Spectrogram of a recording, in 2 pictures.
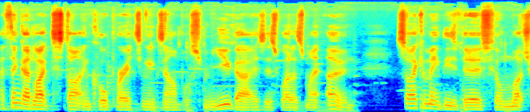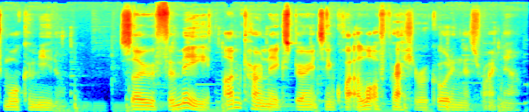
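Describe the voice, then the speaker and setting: A teenage man speaking calmly and reflectively, commenting over his gameplay. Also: fairly low pitch, a little fast. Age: teens. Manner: soft-spoken, reflective. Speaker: YouTuber. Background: faint music.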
